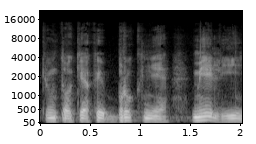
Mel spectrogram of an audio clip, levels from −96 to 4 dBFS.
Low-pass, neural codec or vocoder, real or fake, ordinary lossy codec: 14.4 kHz; none; real; AAC, 96 kbps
